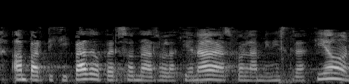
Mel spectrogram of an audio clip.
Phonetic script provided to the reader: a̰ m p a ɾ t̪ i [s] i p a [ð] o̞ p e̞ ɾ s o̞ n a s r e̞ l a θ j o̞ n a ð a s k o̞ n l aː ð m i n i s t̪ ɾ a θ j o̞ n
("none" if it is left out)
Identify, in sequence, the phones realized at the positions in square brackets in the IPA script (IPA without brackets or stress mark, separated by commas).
θ, ð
